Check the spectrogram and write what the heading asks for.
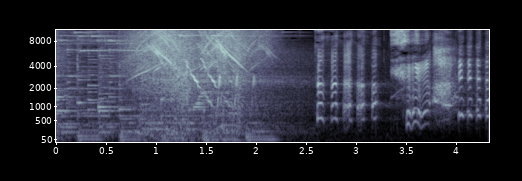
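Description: Upbeat children's music with a steady beat and shimmering sweeps, cutting off about two seconds in; then high-pitched cartoon giggling in short snatches.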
